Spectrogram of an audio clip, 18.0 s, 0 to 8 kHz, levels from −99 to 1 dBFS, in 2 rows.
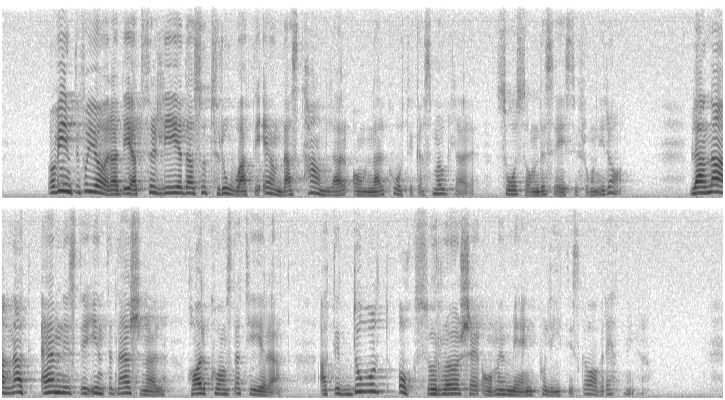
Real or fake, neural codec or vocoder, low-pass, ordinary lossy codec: real; none; none; none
